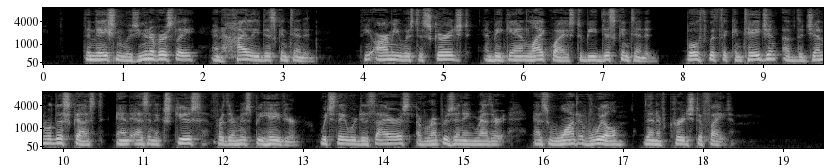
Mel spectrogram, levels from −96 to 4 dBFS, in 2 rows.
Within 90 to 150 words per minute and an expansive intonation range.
No: average, 145 wpm; average, 2.7 semitones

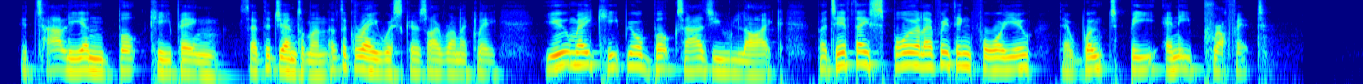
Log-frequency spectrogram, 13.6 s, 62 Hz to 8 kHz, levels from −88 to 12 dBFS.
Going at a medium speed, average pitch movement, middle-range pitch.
No: slow, 130 wpm; average, 4.2 semitones; medium, 145 Hz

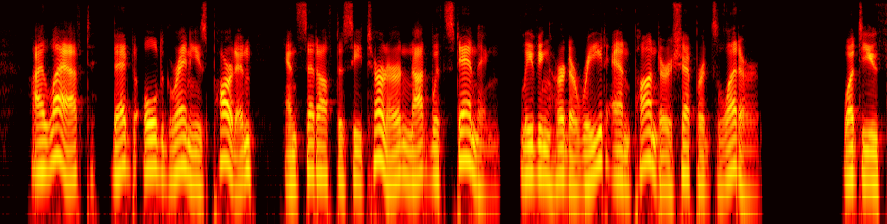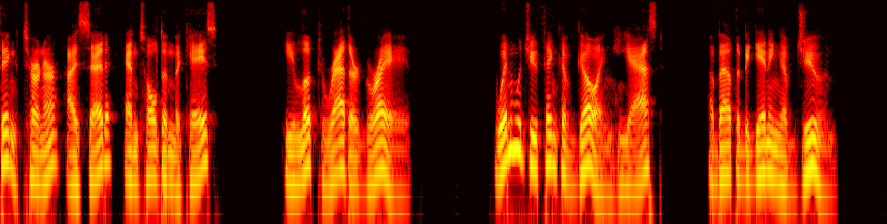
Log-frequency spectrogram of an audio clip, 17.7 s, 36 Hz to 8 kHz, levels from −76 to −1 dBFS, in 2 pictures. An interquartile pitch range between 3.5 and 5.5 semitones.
Yes: average, 4.4 semitones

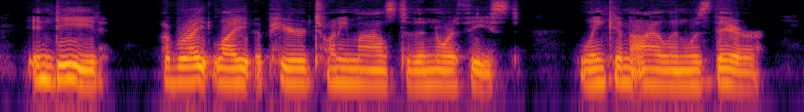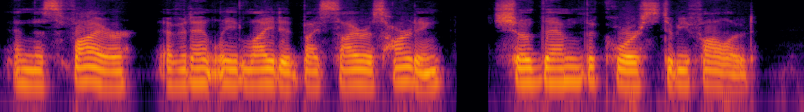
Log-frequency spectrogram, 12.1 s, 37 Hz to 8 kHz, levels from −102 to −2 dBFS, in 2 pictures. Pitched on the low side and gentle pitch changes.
No: medium, 145 Hz; narrow, 2.1 semitones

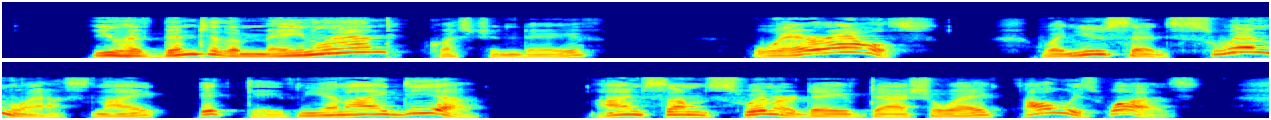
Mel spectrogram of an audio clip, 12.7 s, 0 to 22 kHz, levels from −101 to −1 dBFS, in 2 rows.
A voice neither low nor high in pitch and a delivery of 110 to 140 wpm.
Yes: medium, 155 Hz; slow, 135 wpm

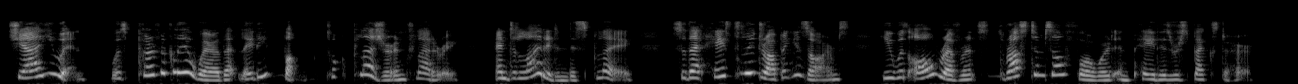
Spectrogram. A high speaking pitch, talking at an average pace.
Yes: very high, 290 Hz; average, 160 wpm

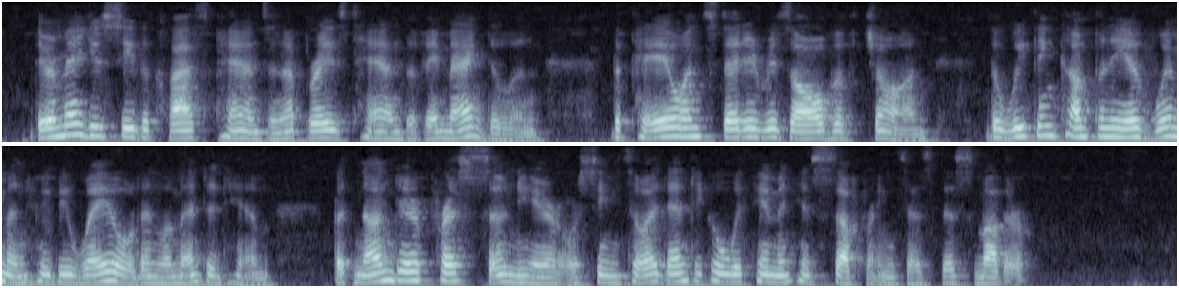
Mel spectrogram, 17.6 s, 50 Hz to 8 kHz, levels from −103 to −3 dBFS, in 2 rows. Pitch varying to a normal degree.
Yes: average, 4.0 semitones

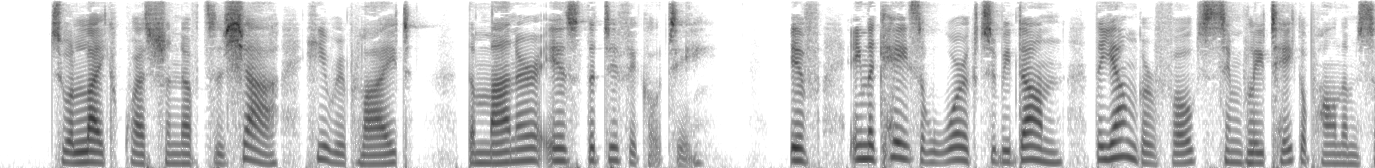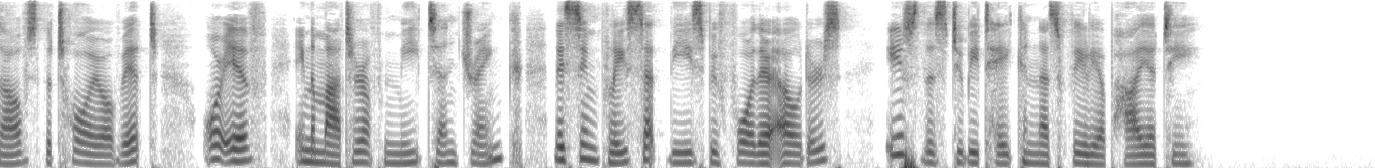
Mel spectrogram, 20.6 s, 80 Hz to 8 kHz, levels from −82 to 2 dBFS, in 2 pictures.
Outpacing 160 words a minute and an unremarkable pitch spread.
Yes: average, 170 wpm; average, 4.0 semitones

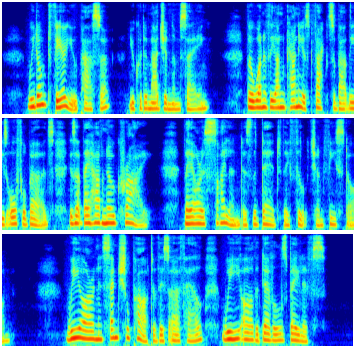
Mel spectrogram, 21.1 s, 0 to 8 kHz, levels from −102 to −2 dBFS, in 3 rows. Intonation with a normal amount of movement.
Yes: average, 4.5 semitones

